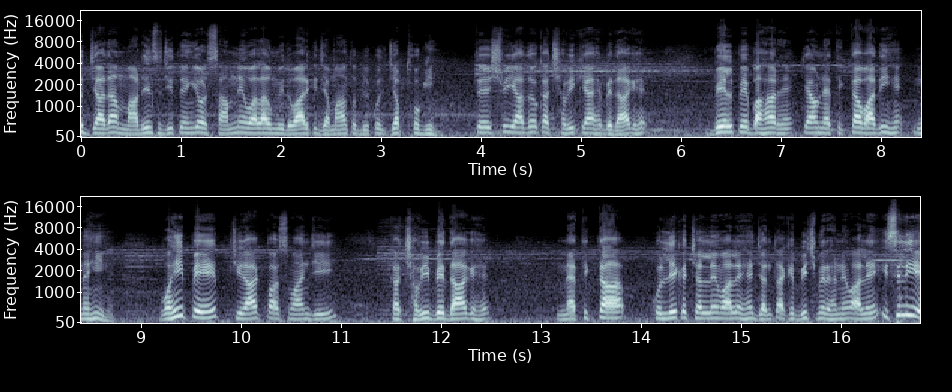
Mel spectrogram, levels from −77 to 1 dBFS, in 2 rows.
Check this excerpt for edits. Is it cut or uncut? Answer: cut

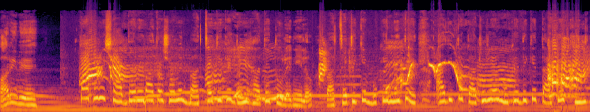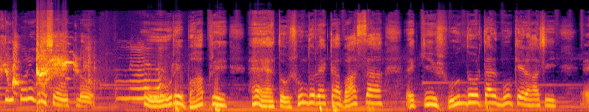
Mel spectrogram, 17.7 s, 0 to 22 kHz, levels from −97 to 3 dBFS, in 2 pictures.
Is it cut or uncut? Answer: uncut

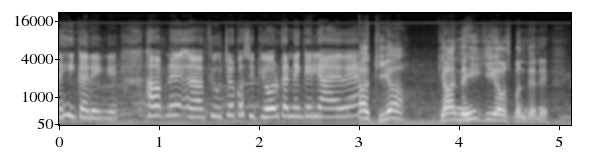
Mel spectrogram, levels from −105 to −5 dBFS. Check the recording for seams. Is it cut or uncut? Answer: cut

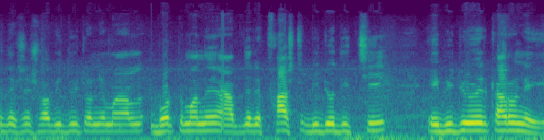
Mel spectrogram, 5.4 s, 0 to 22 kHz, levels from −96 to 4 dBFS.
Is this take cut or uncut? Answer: cut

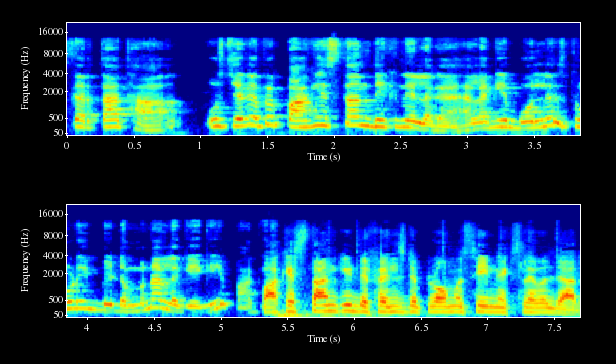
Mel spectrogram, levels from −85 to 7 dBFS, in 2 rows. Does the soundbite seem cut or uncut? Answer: cut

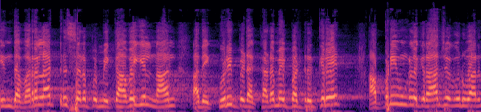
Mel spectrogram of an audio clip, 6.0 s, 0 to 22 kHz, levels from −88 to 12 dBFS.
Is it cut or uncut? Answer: uncut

